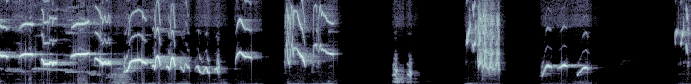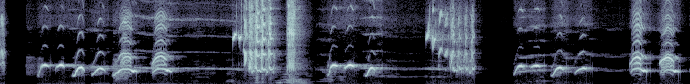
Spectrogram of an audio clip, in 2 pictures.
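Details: Oriental magpie-robin in full, nonstop song filled with sooty-headed bulbul phrases: a rapid run of high chirps and bright whistled notes, bursts of harsh buzzy notes, then repeated rising-falling whistled slurs.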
